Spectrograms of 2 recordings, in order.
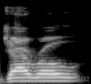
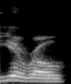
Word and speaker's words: gyro: Yo, it's called Gyro. You don't say big talk. I do my money. Yes, I do. Cuz I I used to say I ain't gonna lie. So big talk. I I did Euro for like probably the last five or six years.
